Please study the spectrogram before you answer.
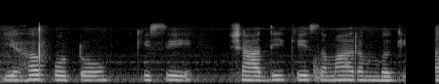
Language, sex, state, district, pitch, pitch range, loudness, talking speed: Hindi, female, Maharashtra, Gondia, 205 Hz, 195-210 Hz, -27 LUFS, 110 wpm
